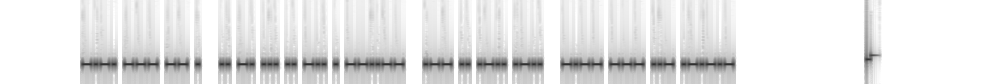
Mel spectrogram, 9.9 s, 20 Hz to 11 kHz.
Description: Morse code, heard as a keyed tone, about 40 wpm, 700 Hz. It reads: COME INSIDE, WILL YOU.
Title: Sentences from Top 1000 Words - Review Part 6 - 40wpm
